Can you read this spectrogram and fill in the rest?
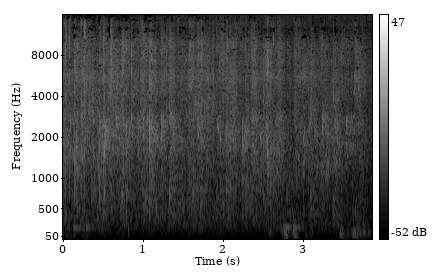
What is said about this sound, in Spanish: Dale un aplauso fuerte a Jesús, claro que sí.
